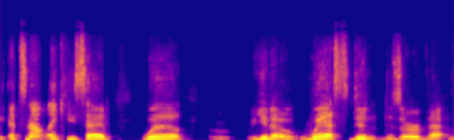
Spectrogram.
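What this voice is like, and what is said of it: Put-on Southern accent. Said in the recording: “Look, I'm doing a Southern accent. ... I'm doing my Donny Boaz accent.”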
